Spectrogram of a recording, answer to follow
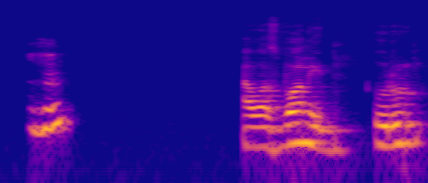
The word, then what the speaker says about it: Uru: Where you born? U-R-U. U-R-U. Are you? And the full name of the U-R-U.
